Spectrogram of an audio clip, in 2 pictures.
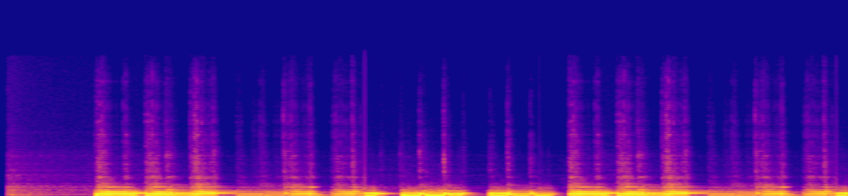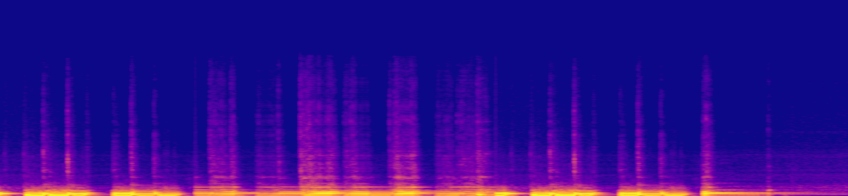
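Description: Electric bass guitar played through an amplifier: a repeating riff of plucked notes that starts about a second in and ends with a last note left ringing near the end.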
